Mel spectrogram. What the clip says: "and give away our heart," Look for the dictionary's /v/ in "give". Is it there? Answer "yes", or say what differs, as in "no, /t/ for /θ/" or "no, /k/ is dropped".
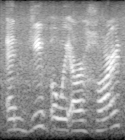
yes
